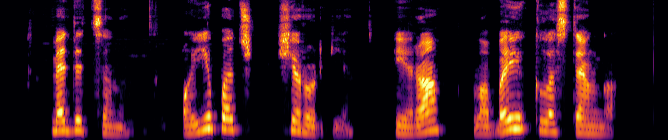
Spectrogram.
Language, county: Lithuanian, Alytus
